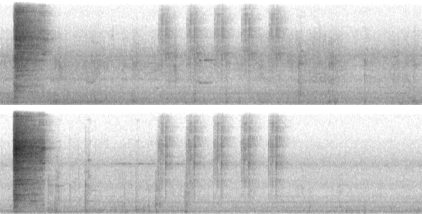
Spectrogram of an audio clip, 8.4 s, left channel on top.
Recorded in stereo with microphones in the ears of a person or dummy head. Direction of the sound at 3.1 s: 75° right (ahead or behind).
